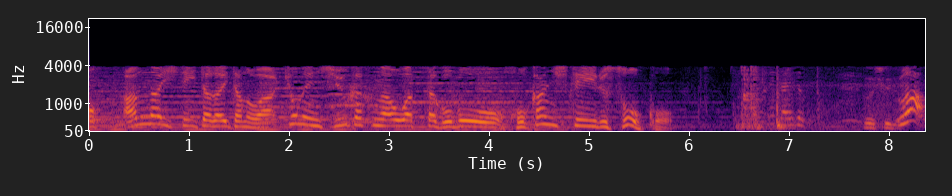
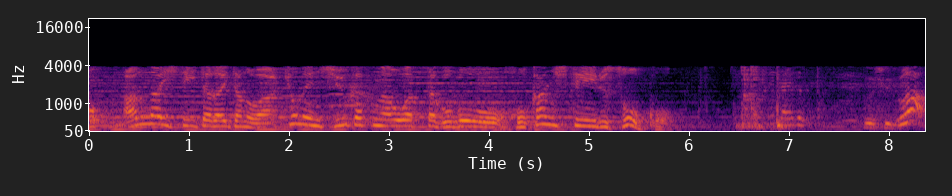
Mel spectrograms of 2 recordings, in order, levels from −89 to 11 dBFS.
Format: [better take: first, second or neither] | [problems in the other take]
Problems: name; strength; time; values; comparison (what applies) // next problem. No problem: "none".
first | room echo; dies away in 1.9 s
